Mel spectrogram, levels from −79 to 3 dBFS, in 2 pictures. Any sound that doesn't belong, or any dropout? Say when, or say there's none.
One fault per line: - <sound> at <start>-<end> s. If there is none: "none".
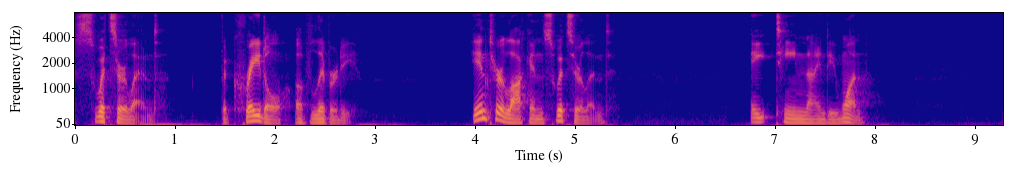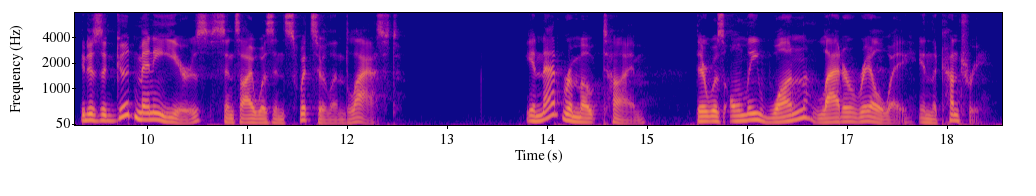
none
